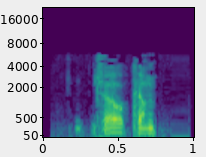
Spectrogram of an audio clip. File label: "joking", english; adjectives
